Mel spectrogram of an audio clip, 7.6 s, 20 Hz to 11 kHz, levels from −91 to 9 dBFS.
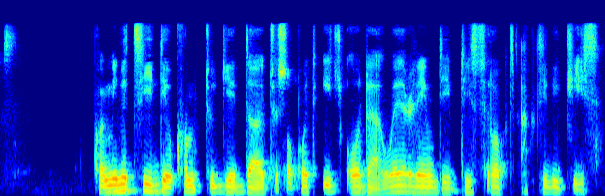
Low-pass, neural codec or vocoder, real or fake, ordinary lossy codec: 7.2 kHz; codec, 16 kHz, 1 kbps, X-Codec, HuBERT features, trained on balanced general audio; fake; AAC, 48 kbps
